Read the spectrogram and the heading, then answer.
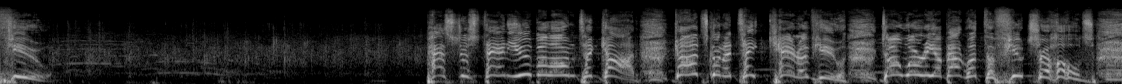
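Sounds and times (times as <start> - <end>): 
audience clapping: 0.0 - 8.4
speech: 0.1 - 0.6, 4.4 - 11.2.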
